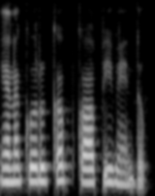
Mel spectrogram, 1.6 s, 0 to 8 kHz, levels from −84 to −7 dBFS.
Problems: none marked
